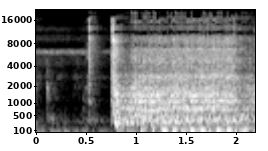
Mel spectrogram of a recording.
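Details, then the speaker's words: Lawn mower starter tested by bridging the solenoid's battery and starter terminals with a screwdriver, feeding battery directly to the starter motor: a couple of sharp clicks, then even, steady cranking chug; starter and its cable work. "It goes battery, you're connecting that battery directly to the starter, the wire that goes to the starter motor, which we did earlier, which I'll do it again, right?"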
